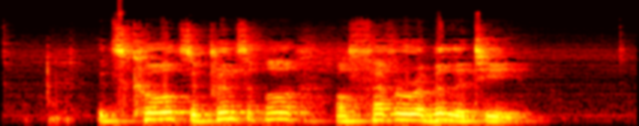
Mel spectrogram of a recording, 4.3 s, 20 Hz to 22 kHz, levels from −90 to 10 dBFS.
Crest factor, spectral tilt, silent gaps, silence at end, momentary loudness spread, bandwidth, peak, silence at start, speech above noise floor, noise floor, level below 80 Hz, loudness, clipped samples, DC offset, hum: 14 dB; -5 dB/octave; none; 0.75 s; 10 LU; 15.5 kHz; 0 dBFS; 0.3 s; 43 dB; -55 dBFS; -50 dBFS; -12 LUFS; under 0.1%; under 0.1%; none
